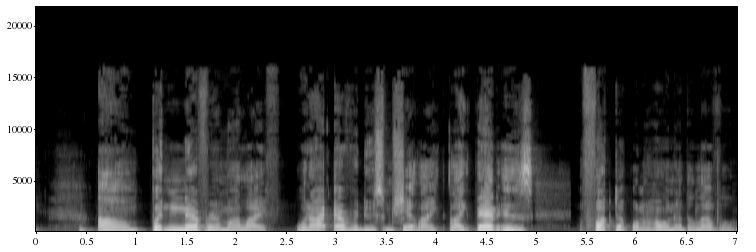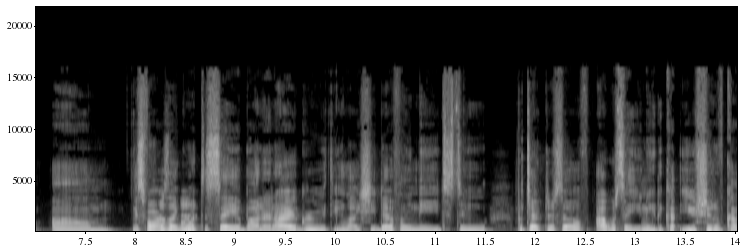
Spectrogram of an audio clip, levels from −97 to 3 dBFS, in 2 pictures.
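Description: Nothing in this speech recording stands out as a technical fault, so there's nothing to point to here.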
